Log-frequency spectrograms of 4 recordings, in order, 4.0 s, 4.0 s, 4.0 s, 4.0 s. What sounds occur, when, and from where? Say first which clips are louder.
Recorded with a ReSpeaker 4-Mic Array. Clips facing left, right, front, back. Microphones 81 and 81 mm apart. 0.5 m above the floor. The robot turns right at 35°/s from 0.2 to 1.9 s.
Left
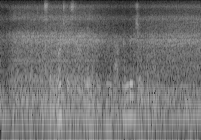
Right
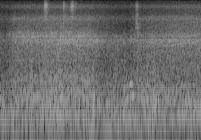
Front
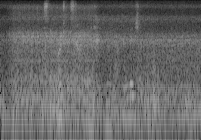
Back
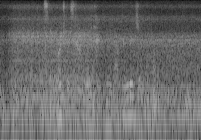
0.8 s a man speaking: left 4 dB, even; 80° left, 1.5 m; by 3.0 s 115° left, 1.5 m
